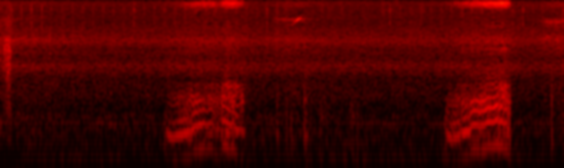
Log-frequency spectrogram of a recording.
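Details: Snoring in a Yorkie after anesthesia and a breathing tube.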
